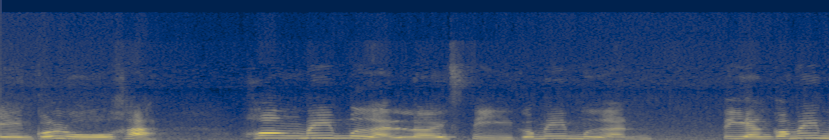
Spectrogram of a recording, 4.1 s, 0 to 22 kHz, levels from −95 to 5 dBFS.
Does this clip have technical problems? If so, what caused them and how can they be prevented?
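No, nothing's gone wrong on the technical side here; the only extra sound is a bit of room background sitting about 28 dB below the speech, which is just part of the recording.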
